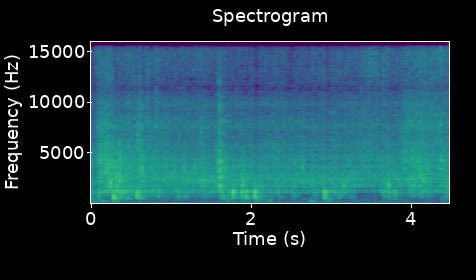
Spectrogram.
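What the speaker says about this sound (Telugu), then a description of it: "ఆయిల్ బాగా వేడెక్కిన తర్వాత కొన్ని పచ్చిమిర్చి కొద్ది కరివేపాకు అలాగే ఆనియన్స్" Green chilies, curry leaves and onions crackle and sizzle in hot oil while a utensil taps and scrapes the metal pan at irregular moments, close and fairly loud with no voices.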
